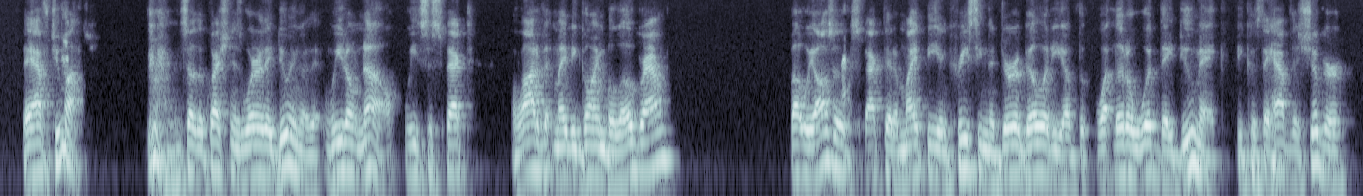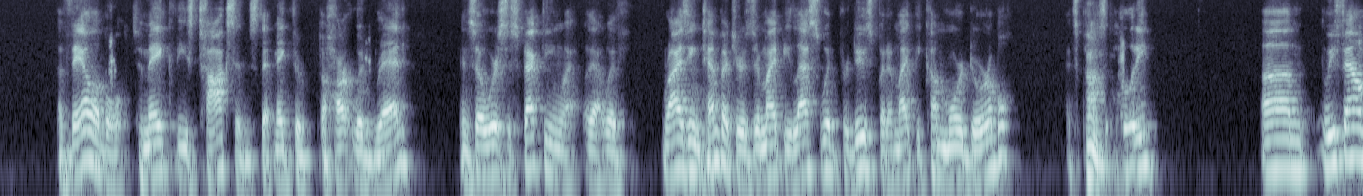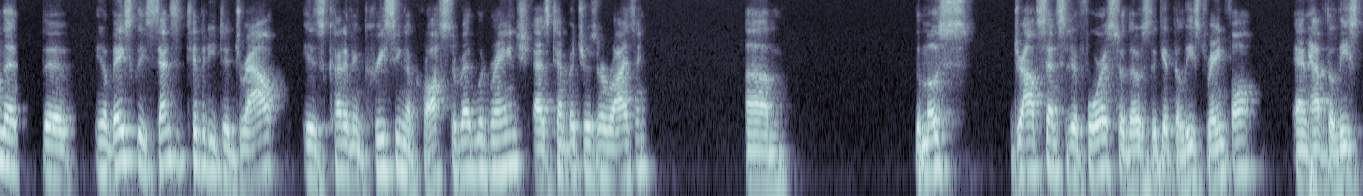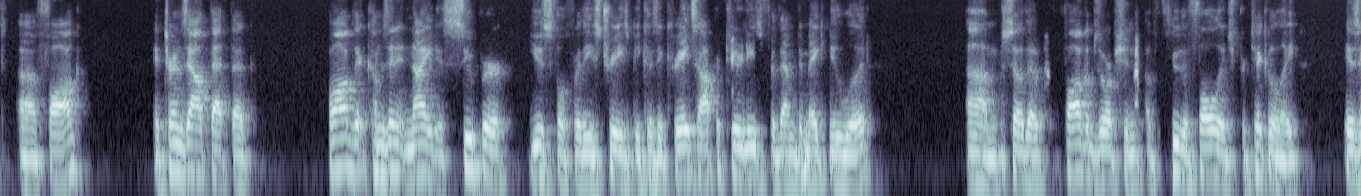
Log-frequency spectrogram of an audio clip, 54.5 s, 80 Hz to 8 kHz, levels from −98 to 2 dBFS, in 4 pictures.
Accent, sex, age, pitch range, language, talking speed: American, male, 40-59, 125-150 Hz, English, 185 wpm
